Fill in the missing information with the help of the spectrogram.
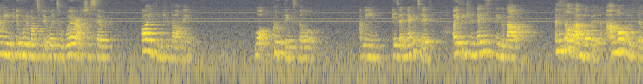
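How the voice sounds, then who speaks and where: A woman's voice: a little high, fairly bright tone, slight background noise. A woman playing an insecure, anxious woman who talks too much, rambling and cutting herself off in a stage monologue. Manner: rambling, self-interrupting, defensive outbursts. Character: anxious overtalking woman Leah, insecure and defensive. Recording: echoey room from far off.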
